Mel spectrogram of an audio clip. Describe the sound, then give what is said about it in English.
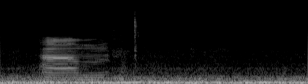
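Steady low engine and road rumble inside a car while driving home, an even drone throughout, with a brief voice sound near the start. “where I drive and I talk, and I'm still doing that, but I'm driving on my way home from work and not to work.”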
